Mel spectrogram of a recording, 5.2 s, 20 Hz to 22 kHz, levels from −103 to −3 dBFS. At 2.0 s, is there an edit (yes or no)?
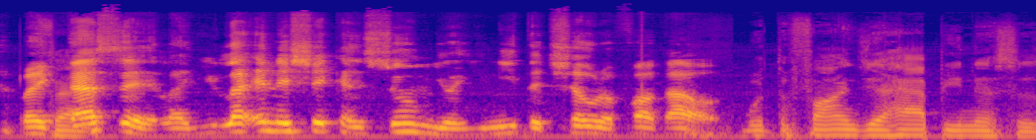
no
